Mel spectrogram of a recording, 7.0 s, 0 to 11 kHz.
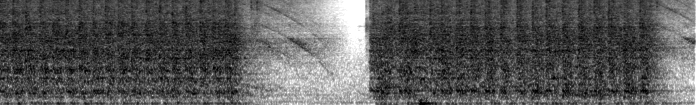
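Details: Nissan 240SX S14 with swapped SR20DET, after starter replacement: starter cranks steadily about four beats a second in two long tries, engine never catches; fuel pump unplugged, not priming.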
